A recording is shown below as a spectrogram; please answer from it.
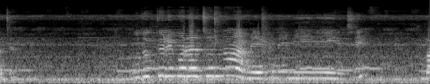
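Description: Only speech: a woman talking, with some long drawn-out vowels.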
